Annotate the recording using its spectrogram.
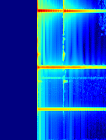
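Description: A bright bell-like chime sound effect, struck about three-quarters of a second in and again, more softly, half a second later, then ringing on as one clear high tone that fades slowly. It marks the change from one story to the next.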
